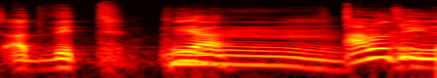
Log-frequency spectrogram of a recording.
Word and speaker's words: Advit: And so like all my family that stays in Chennai and like other people, they don't pronounce my name as Advit. It's Advit.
